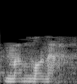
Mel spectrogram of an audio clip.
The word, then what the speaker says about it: mammonà: In italiano non vuol dire niente, è una parola ebraica, mammonà, sarebbe con l'accento finale, che è il patrimonio, la roba, le cose che fanno parte delle mie ricchezze.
